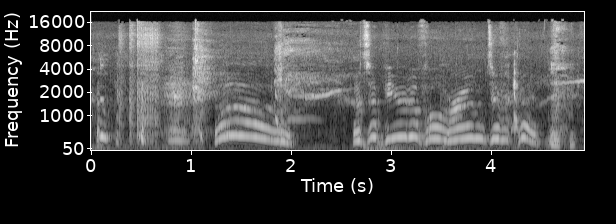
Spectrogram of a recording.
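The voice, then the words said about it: Bad Marge Simpson impression. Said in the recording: “bad Marge impression ... You sound like Homer impersonating Marge.”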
